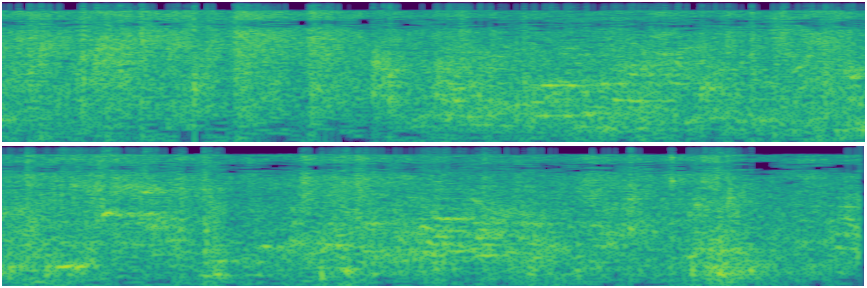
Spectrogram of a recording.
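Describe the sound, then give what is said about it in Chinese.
A group of people clapping their hands together: a dense, continuous patter of many claps lasting throughout, with some voices mixed in. “再来拍手一下”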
